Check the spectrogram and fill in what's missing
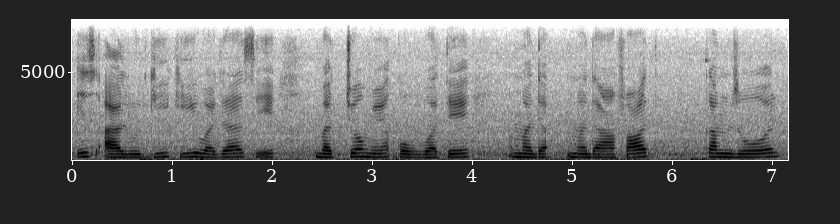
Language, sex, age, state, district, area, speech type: Urdu, female, 18-30, Delhi, North East Delhi, urban, spontaneous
